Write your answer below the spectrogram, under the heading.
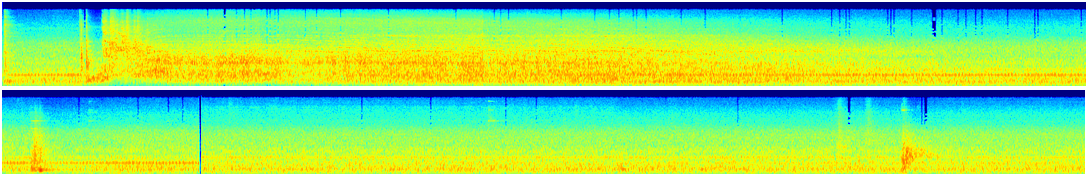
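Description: Romi Bridgeport EZ Path CNC lathe running under power: a steady machine whine whose higher tones slide down in pitch over the first several seconds, and whose main note steps up about halfway through. Sharp clicks come about a second in, about halfway, and near the end.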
